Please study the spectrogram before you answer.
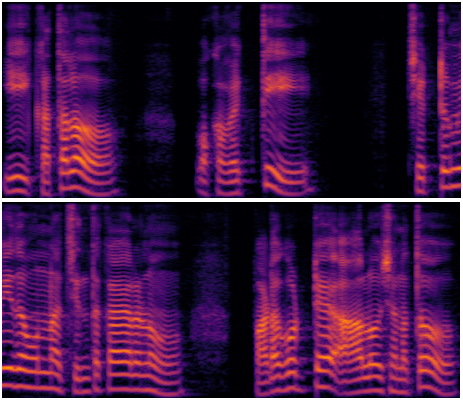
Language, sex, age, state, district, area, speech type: Telugu, male, 30-45, Andhra Pradesh, Anantapur, urban, spontaneous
